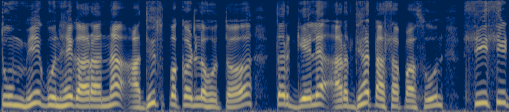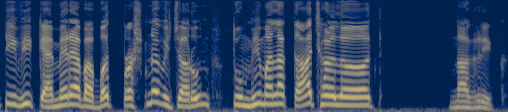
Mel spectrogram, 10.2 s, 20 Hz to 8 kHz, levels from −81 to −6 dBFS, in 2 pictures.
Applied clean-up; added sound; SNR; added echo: none; none; none; none.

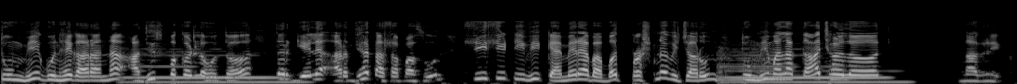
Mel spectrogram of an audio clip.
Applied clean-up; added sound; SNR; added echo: classical method Wiener filter.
